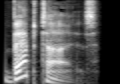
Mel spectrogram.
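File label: "baptise", British English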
